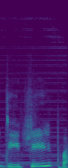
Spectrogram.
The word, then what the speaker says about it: Dietschy: Sarah Dietschy, rhymes with peachy,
